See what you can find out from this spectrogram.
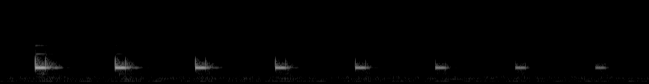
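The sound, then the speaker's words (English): A phone speaker gives eight short electronic beeps while the volume-down button is held. The beeps are evenly spaced under a second apart and grow steadily softer. “now I've just released it now, and that's when I heard the last very, very soft beep coming out of the speaker. So I'm going to hold the volume up on in now, and you hear the beeps as they get louder.”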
